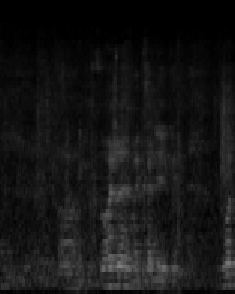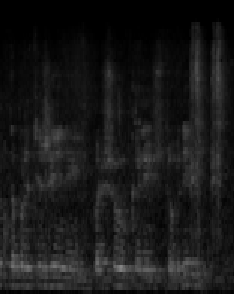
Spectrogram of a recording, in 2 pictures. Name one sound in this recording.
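An elderly man speaks with animation into a microphone over loudspeakers.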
